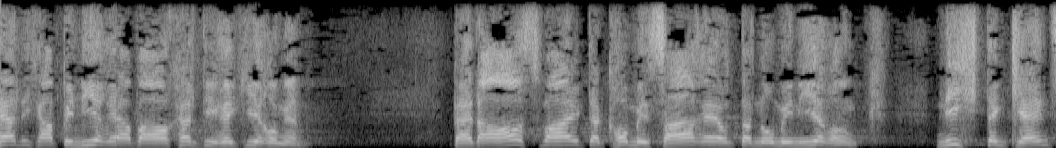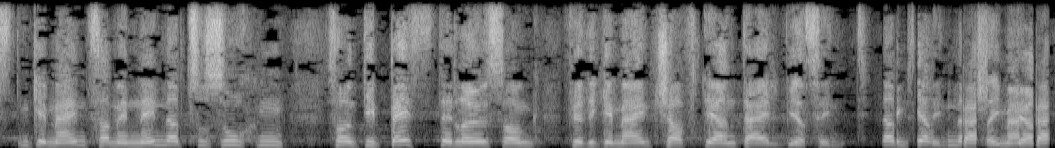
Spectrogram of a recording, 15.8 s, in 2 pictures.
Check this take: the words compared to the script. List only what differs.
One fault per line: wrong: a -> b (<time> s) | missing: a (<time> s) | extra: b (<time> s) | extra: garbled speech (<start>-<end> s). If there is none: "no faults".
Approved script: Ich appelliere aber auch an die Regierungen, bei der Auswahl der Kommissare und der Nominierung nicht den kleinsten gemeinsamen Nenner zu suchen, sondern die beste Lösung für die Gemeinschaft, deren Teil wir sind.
extra: garbled speech (14.5-15.8 s)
